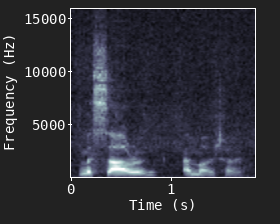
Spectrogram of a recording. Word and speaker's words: Masaru Emoto: But we've seen the Miyamoto, is that how you say it? The work of? – Oh, you've seen Masaru Emoto, sure. – Well, yeah. How do you say his name? – Masaru Emoto.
